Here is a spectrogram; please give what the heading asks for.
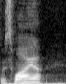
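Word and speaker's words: Ushuaia: which started off in ushaa sometimes also pronounced isua and almost call it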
